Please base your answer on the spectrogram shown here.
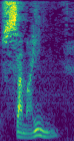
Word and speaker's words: Samhain: El Samhain o Samaín, pronunciándolo como se escribe, era del 31 de octubre.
